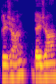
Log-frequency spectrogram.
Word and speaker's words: Daejeon: Daejeon, South Korea.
